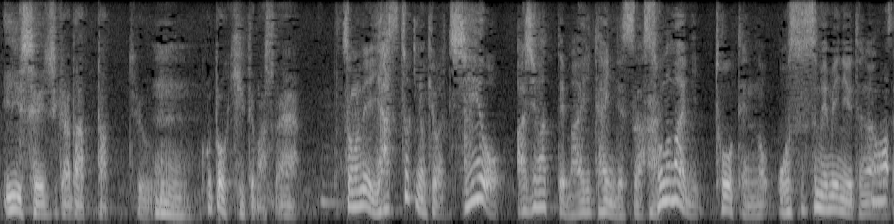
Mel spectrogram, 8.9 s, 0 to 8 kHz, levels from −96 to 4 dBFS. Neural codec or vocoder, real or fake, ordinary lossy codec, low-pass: none; real; none; none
